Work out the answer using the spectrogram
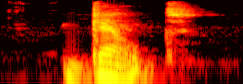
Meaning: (noun) 1. A lunatic 2. Gilding; gilt; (verb) simple past and past participle of geld; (noun) 1. A gelding 2. Money 3. Tribute; tax
- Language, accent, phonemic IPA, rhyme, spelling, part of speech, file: English, Southern England, /ɡɛlt/, -ɛlt, gelt, noun / verb, LL-Q1860 (eng)-gelt.wav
